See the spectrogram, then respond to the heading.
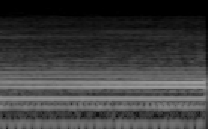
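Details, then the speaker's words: Power transformer at a substation, heard while approaching: a steady low mains hum with overtones that swells and fades, normal magnetostriction hum of the laminated core that varies with voltage. "तो उसमें magnetic flux produce होता है। तो core के expansion [संगीत] जब मतलब course फैलती हैं और सिकुड़ती हैं तो यह हैंगिंग साउंड हमारा बढ़ता और घटता है।"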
